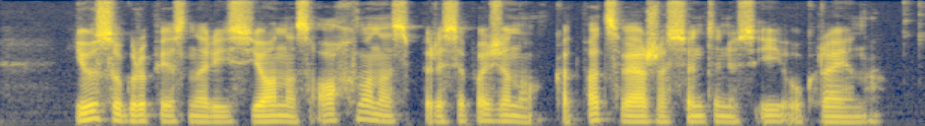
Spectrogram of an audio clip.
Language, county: Lithuanian, Marijampolė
